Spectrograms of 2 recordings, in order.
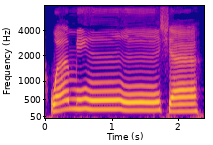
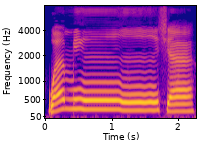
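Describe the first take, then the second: Both takes have the same delivery.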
